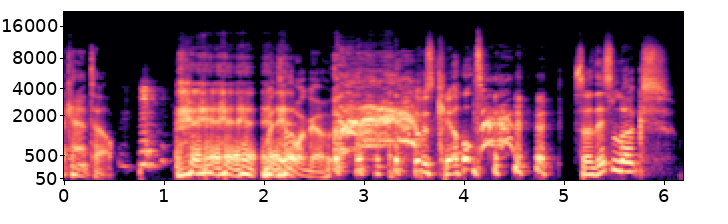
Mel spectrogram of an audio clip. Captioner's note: laughs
